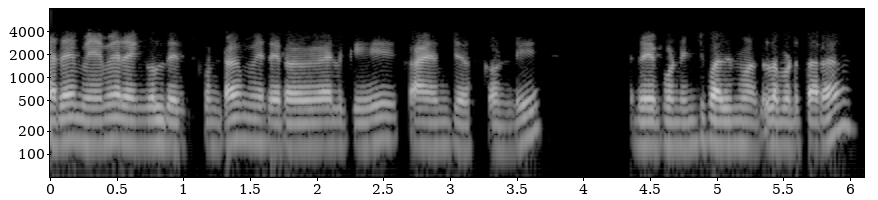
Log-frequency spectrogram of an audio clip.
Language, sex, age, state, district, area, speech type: Telugu, male, 30-45, Andhra Pradesh, Anantapur, urban, conversation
